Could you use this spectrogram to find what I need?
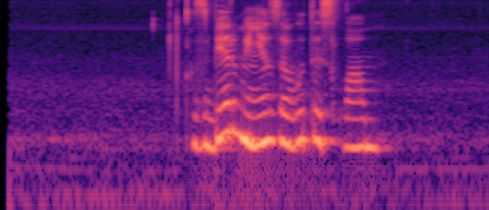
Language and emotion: Russian, neutral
